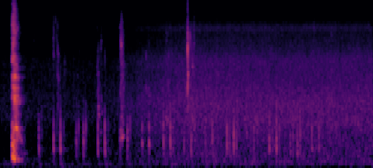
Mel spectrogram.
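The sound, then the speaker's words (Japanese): Rain beginning to fall, starting with one sharp tap followed by faint, scattered drops that grow gradually denser and steadier. “あ、雨だ。大変だ。このままではあなたが濡れてしまう。”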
